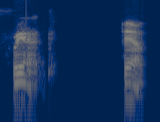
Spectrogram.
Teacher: we don't pronounce the R sound because we have Ä, H, and then the R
